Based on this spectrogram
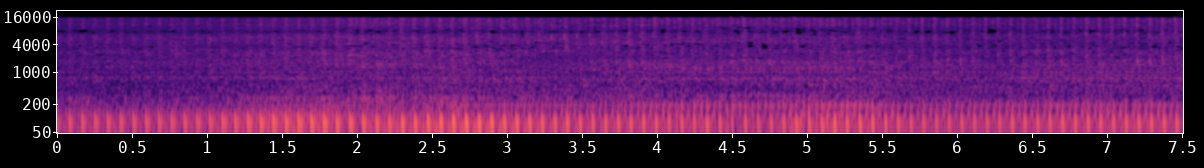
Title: No compression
